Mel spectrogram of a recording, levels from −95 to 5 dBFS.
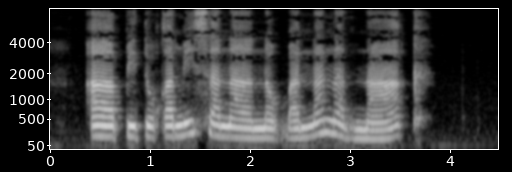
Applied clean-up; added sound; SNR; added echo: none; none; none; none.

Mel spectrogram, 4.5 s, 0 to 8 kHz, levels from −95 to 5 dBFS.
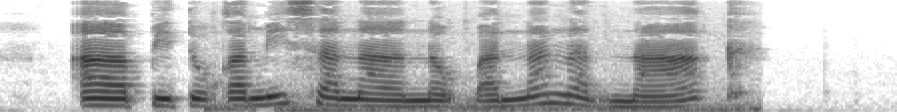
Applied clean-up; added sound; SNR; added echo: none; Boat, Water vehicle; 17 dB; none.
